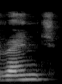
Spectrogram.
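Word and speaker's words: wrench: सकते हो ठीक है रेंज डब्लू साइलेंट रहता है और ऑरेंज करते हैं हम इसको रेंज पढ़ते हैं ठीक है मैं आपको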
